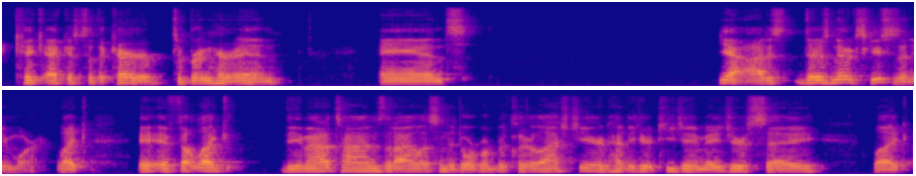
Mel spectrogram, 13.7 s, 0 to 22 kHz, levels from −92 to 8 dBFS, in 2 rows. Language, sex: English, male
